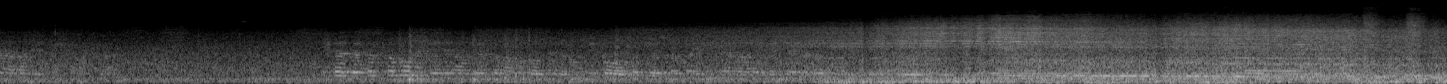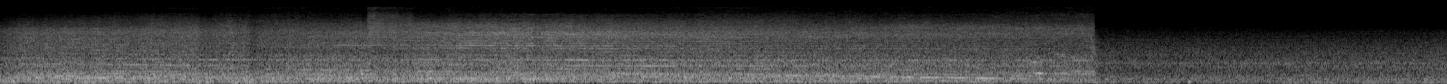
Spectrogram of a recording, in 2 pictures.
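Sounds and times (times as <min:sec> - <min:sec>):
train whining tone: 0:07.8 - 0:25.4.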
